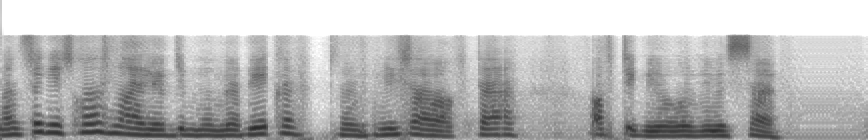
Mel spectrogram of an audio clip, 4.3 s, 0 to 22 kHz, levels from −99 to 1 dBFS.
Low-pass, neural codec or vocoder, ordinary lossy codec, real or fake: none; codec, 16 kHz, 0.5 kbps, FreqCodec, smaller model; none; fake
